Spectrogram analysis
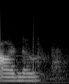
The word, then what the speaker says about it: अर्नव: अर्नव और आर्नव, यहाँ पर जो है ना उसका भी स्पेलिंग यही है, लेकिन उसे प्रोनाउंस ऐसे करते हैं आर्नव।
